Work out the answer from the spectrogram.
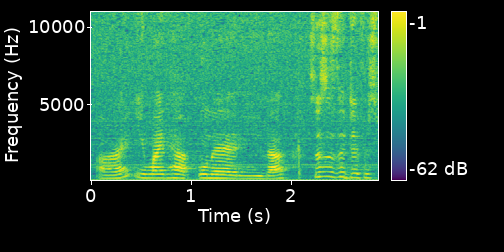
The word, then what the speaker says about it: herida: Una herida, because the H is silent.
